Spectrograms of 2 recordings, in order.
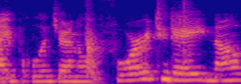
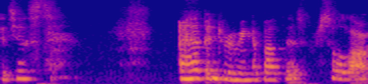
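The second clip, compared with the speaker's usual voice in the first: teary voice, on the verge of tears; 3 semitones higher than usual. Speaker thanks a listener for wanting to join them, tearing up. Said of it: "and now I'm tearing up".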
